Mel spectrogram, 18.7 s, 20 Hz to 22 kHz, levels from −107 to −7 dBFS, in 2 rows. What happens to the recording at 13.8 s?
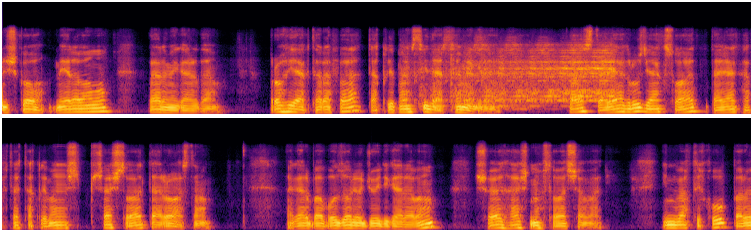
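The speech briefly sounds rushed, running about 15% faster at unchanged pitch from 13.51 to 14.11 s. This is a jitter buffer speed-up: with too much audio queued, the receiver repeatedly cut pitch-period-length slivers, about a tenth of a second in total, to reduce delay.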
